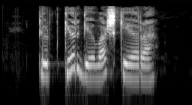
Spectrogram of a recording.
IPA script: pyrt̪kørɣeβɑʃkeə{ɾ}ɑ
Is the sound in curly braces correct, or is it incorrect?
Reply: correct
